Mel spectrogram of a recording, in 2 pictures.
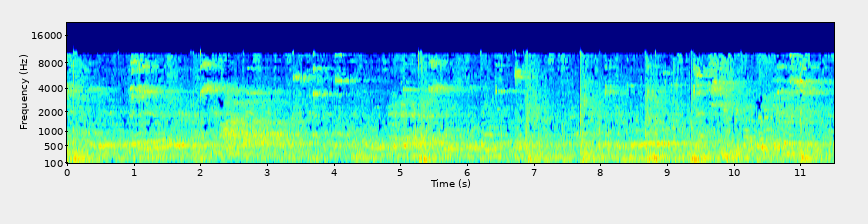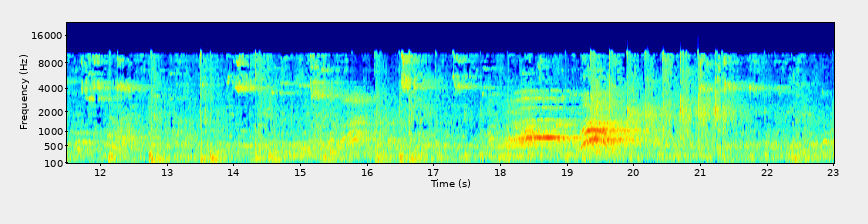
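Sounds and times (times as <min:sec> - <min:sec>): sneaker squeaks: 0:00.0 - 0:19.2, 0:20.9 - 0:23.0.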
